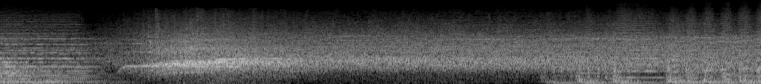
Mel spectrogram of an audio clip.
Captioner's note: applause and cheering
